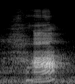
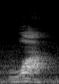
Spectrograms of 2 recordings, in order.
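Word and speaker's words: は: entanto, entretanto, não obstante, quando ele é utilizado como partícula, ele deixa de ser Ha e se torna Wa. Por quê? Porque é muito mais fácil de pronunciar Watashi wa do que Watashi ha.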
